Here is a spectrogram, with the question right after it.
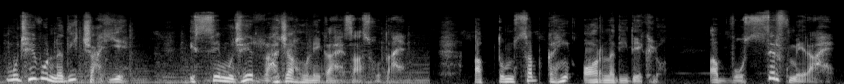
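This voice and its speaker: A man's voice: lowish voice, wildly swooping pitch, a little slow, darkish tone, faint music behind, heavily acted. A man voicing a selfish, pompous wolf king who makes demands in a cartoon fable. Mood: pompous, demanding. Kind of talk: animated children's fable acting.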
